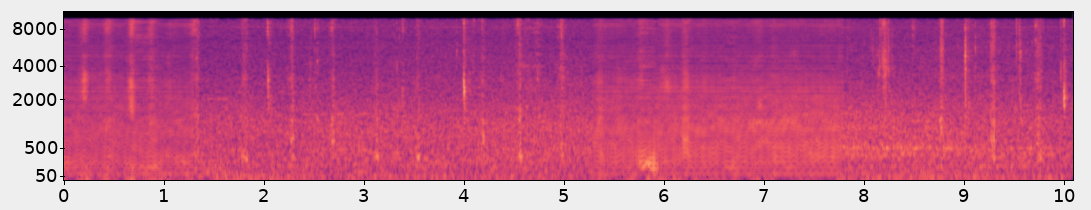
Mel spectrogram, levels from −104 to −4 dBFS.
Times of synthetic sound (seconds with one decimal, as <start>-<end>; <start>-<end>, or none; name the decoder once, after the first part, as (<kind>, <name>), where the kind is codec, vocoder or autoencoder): 0.0-1.3 (vocoder, Vocos); 5.3-7.8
